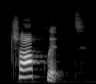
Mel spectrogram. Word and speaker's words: chocolate: casual speech for example when we say the word chocolate we usually eliminate the syllable that contains the schwa go ahead say chocolate how many syllables did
